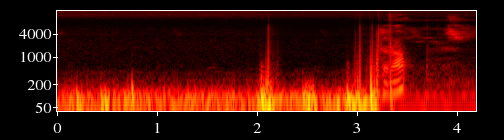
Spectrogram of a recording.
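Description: Low rumbling, thumping noise with two sharp knocks, about two and three seconds in, and a brief voice sound just after the second knock; the rumble stops near the end.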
